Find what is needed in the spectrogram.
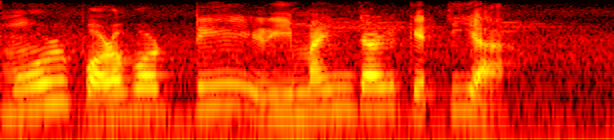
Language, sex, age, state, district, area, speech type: Assamese, female, 60+, Assam, Dibrugarh, rural, read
